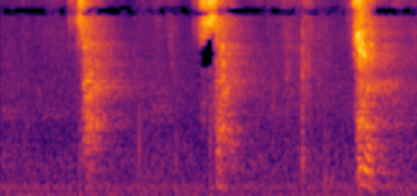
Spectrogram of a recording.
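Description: Three short, sharp rushes of air about a second and a half apart, one with each hook thrown at the air while shadowboxing; the last is the loudest.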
